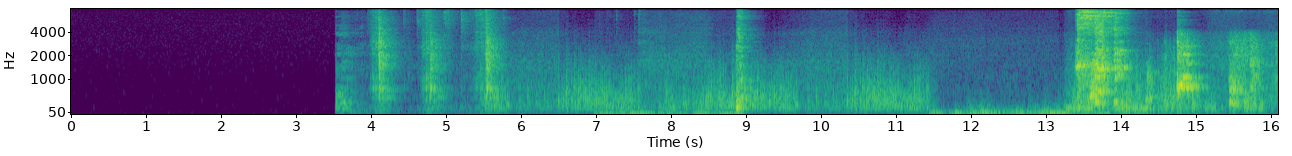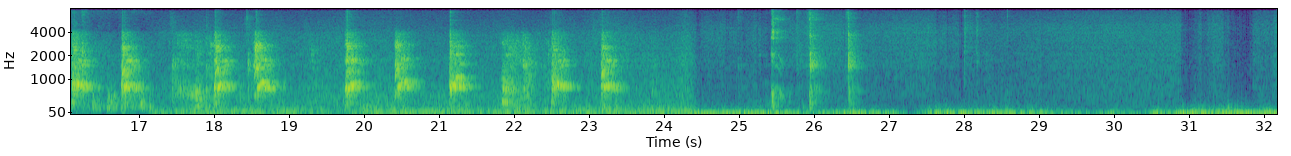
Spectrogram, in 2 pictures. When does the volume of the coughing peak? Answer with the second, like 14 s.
14 s.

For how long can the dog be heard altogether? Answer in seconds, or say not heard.
11 s.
